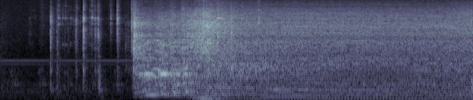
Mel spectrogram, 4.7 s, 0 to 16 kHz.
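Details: BMW E46 330Ci M54B30 first start after oil pump upgrade and new rod bearings, no belt or accessories so no water pump drive; quick crank catches at once, settling into a steady, even idle with no knocking.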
